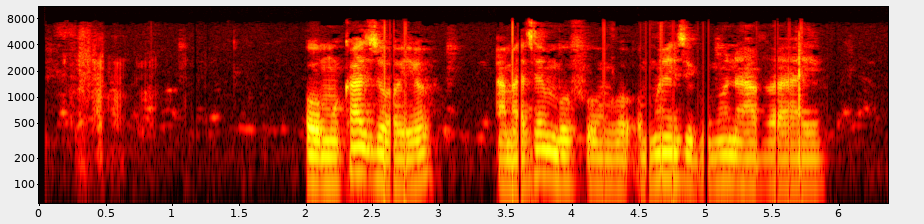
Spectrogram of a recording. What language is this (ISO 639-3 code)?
lug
